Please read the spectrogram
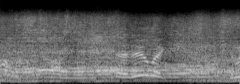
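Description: Several stock cars racing on a dirt autocross track, their engines running hard, mixed with a man's voice talking loudly, likely from the track's loudspeakers.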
